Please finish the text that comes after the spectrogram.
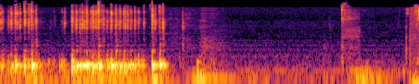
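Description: A short burst of typing on a computer keyboard, quick clustered key clicks close by, then a pause with faint scattered taps afterward.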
